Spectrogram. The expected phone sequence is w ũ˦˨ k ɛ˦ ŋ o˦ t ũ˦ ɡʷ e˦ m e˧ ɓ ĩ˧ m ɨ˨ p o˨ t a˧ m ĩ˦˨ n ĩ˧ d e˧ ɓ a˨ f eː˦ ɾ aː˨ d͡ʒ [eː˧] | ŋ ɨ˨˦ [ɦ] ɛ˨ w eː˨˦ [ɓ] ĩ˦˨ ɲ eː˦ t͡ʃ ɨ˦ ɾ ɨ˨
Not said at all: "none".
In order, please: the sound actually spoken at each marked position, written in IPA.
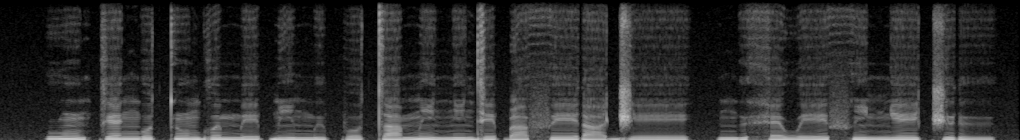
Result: eː˧, h, f

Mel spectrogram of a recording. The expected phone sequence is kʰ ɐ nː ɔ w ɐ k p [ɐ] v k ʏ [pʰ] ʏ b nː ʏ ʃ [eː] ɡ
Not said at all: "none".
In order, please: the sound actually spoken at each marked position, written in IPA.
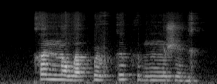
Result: ə˞, pʰ, e

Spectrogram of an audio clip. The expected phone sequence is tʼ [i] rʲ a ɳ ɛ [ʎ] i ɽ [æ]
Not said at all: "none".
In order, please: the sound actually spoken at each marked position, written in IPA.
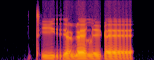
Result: i, l, ɛ

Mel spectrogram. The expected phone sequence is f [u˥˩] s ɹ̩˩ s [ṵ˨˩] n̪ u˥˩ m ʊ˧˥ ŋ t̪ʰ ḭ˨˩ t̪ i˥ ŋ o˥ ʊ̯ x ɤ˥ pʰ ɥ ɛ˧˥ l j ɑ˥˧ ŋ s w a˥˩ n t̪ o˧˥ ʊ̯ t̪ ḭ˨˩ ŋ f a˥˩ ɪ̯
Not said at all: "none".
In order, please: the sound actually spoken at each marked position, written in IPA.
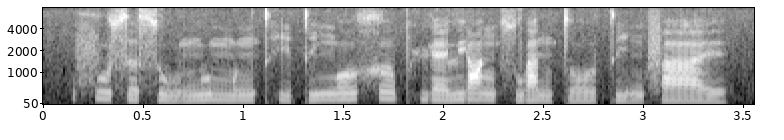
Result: u˥˩, ṵ˨˩

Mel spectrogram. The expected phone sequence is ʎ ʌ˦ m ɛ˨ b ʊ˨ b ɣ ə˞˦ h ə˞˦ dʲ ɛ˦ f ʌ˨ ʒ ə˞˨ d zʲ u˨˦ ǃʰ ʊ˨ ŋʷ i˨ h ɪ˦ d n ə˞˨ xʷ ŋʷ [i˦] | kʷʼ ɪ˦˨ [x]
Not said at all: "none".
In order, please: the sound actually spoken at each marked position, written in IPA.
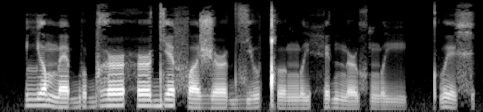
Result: i˨, x

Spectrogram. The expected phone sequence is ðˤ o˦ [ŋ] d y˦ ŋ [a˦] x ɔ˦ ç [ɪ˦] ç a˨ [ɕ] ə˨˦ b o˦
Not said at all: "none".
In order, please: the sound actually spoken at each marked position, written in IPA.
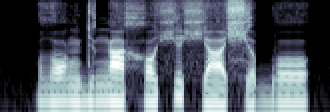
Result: ŋ, a˦, ɪ˦, ɕ

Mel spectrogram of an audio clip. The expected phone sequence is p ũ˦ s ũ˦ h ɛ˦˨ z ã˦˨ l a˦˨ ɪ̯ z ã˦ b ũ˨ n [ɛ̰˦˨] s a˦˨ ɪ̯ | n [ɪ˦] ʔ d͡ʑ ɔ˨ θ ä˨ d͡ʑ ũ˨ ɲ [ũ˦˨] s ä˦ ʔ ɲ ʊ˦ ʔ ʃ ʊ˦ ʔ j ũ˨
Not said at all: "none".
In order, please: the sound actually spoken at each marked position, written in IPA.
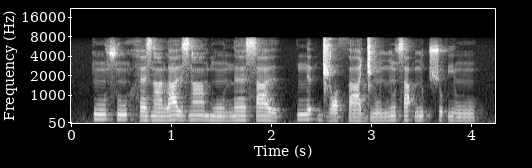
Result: ɛ˦, ɪ˦, ũ˦˨

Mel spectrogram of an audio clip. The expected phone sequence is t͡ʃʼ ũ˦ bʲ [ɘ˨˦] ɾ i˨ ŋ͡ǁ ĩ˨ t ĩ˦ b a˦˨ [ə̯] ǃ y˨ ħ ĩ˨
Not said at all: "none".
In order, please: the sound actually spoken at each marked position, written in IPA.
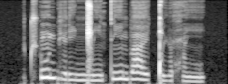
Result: ɘ˨, ɪ̯

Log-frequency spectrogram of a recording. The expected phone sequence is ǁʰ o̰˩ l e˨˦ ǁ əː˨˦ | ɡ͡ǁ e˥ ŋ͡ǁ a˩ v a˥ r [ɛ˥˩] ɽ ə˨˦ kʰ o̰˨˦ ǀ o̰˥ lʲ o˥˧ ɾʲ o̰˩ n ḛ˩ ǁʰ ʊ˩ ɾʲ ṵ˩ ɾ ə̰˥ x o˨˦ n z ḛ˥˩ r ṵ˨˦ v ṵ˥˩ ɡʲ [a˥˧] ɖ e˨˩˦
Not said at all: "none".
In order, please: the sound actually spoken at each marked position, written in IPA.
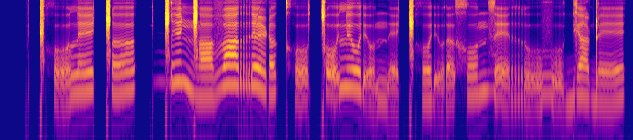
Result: e˥˩, a˥˧

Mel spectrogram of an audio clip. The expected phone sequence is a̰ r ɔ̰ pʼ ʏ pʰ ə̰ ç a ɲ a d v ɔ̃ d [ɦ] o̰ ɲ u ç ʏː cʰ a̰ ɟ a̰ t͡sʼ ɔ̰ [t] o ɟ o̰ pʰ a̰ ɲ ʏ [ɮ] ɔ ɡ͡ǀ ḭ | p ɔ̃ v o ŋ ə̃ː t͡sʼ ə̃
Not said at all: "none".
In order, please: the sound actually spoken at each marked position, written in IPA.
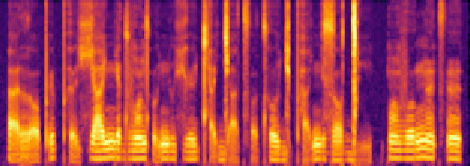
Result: ʔ, tʰ, z

